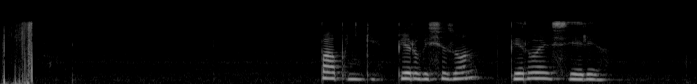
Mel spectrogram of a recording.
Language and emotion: Russian, neutral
